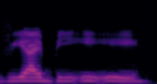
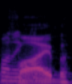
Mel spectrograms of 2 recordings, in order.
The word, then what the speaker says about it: Vibe: I think it's VIBEE. They are like an entertainment company. And it's spelled like vibe. Credit for that, yeah. Go. But it's Vibe. Yeah.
